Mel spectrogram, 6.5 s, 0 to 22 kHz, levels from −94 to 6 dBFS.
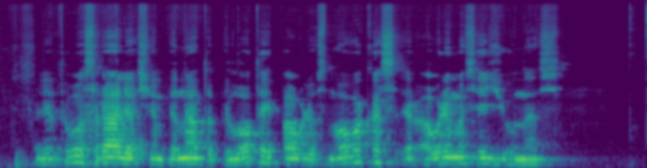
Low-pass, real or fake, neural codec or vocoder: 19.8 kHz; fake; vocoder, 44.1 kHz, 128 mel bands every 512 samples, BigVGAN v2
